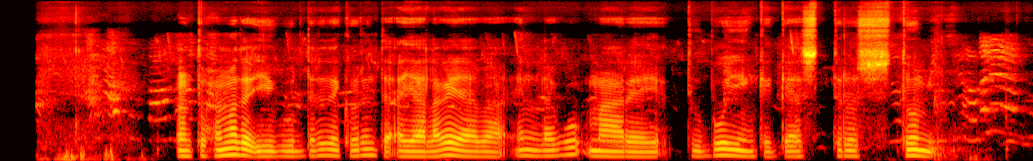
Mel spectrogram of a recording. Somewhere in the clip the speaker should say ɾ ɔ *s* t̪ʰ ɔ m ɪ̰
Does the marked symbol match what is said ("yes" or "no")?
yes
